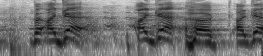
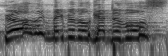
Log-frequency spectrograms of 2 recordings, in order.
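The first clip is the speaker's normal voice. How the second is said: put-on higher, slower anxious child's fretting; worried inner voice; 7 semitones higher than usual. Kid on the landing fretting about his parents, high and anxious. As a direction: fret like a scared kid on the stairs.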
